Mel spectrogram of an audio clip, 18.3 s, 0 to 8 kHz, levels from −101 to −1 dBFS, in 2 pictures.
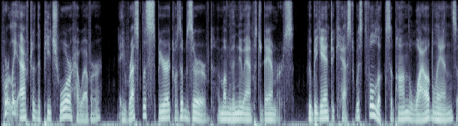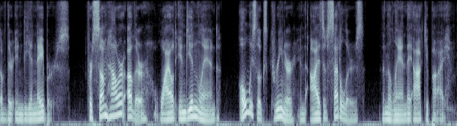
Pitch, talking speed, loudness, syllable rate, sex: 115 Hz, 160 wpm, -20 LUFS, 4.7 syllables/s, male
